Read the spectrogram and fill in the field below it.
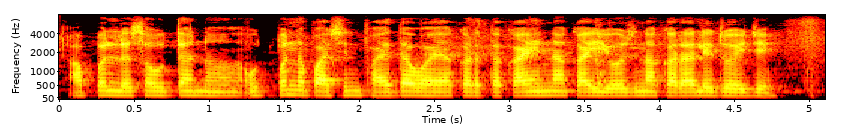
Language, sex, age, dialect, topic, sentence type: Marathi, male, 31-35, Northern Konkan, agriculture, statement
